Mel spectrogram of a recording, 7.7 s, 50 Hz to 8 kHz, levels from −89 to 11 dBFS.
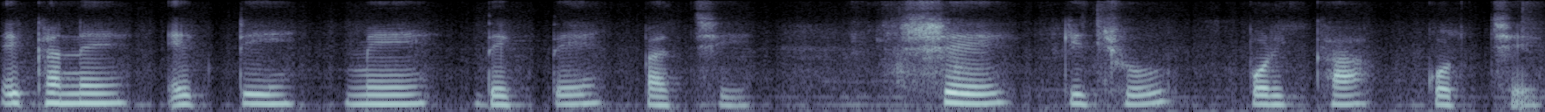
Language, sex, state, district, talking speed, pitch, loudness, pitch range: Bengali, female, West Bengal, North 24 Parganas, 80 wpm, 195 Hz, -20 LUFS, 185-215 Hz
